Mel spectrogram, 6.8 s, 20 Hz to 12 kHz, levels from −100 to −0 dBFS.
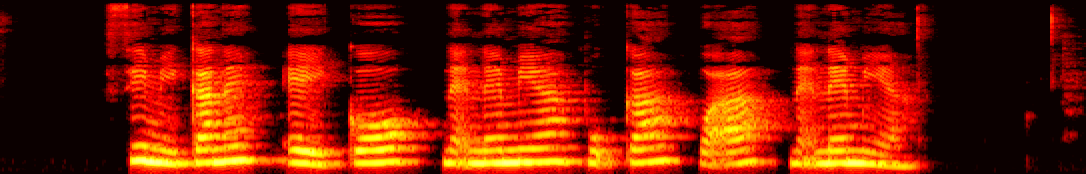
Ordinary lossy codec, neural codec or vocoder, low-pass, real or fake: AAC, 64 kbps; none; 10.8 kHz; real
